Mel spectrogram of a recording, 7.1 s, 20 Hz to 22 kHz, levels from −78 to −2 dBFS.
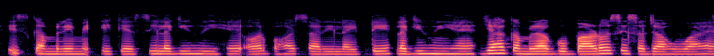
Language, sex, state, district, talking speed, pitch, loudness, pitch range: Hindi, female, Bihar, Kishanganj, 185 wpm, 185 Hz, -19 LUFS, 180-195 Hz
